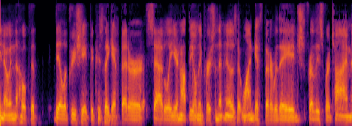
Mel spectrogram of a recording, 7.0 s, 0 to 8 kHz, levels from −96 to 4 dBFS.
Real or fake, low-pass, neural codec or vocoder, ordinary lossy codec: fake; 7.2 kHz; codec, 16 kHz, 2 kbps, X-Codec, HuBERT features, trained on general audio; AAC, 32 kbps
